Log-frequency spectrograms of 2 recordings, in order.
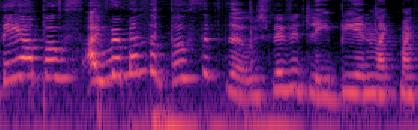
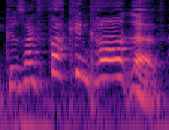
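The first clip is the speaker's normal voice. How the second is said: snappy comeback, louder and higher; retort to an ex; 6 semitones higher, 4 dB louder than usual. Retold or imitated. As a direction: snap back at the nagging ex. Snapping back at an ex.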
